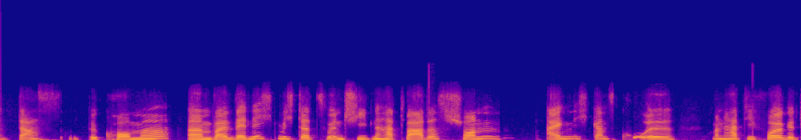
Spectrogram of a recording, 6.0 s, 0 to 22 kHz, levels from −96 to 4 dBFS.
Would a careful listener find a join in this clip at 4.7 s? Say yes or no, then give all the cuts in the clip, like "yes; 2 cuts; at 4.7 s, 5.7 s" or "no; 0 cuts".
no; 2 cuts; at 1.3 s, 3.0 s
